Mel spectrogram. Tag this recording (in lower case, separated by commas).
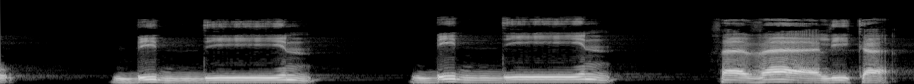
speech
